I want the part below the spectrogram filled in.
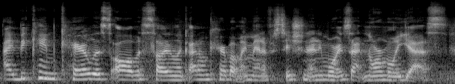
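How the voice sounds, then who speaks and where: A woman's voice: mid-range voice, steady tone, very fast, sharp tone, a little hiss or hum, low-quality recording. A young woman from Hungary answering viewers' questions about manifesting in a casual, swearing livestream chat. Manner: casual, swears freely, calls viewers babe. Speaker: manifestation coach. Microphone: phone.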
